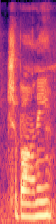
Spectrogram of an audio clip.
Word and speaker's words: Chobani: Chobani.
